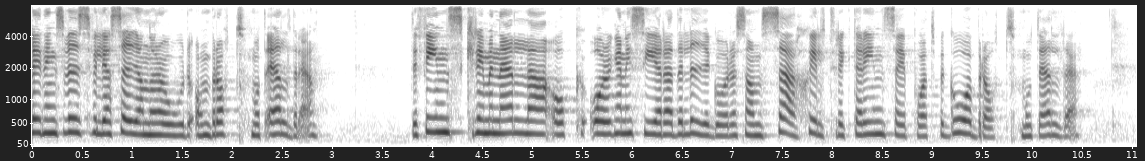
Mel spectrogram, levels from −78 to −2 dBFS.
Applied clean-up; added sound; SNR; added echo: none; none; none; none.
